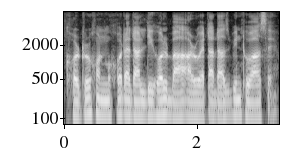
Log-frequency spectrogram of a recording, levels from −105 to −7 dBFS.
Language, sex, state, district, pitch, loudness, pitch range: Assamese, male, Assam, Kamrup Metropolitan, 100 Hz, -19 LUFS, 95-105 Hz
